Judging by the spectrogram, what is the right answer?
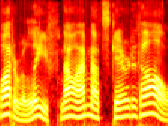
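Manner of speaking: high-pitched put-on West Country accent. Voicing a U.S. child's reply to a parent, in a West Country accent. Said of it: "Why were you doing that with a West Country accent?".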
